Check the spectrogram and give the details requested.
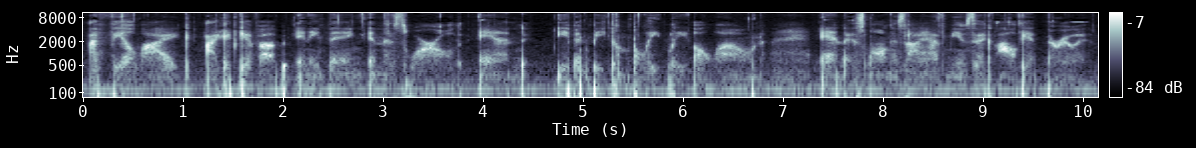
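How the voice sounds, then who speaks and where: A woman whispering very close to the mic, ear to ear, in an unhurried, confiding ASMR ramble. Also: bright, forceful tone. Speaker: ASMR video creator. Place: room at home with carpet and window. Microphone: handheld recorder with foam windscreen on tripod, very close.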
